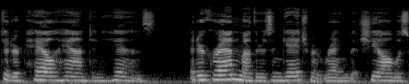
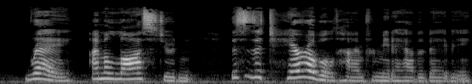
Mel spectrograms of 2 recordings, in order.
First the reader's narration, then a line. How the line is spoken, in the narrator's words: she said, pleadingly, like he was arguing with her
